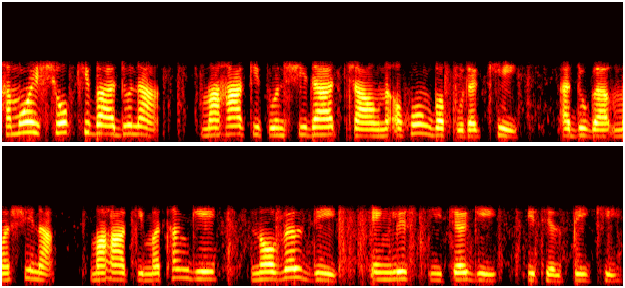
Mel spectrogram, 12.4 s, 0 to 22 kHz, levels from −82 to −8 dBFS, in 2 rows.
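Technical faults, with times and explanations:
Throughout: overdone noise removal. Background drops and breaks up into twinkling specks, as bands near the noise estimate get cut hard.
Throughout: G.729 codec. Speech sounds plainly rough and synthetic, with nothing above about 3.5 kHz, consistent with an 8 kbit/s G.729A telephone path rebuilding it from pulses.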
